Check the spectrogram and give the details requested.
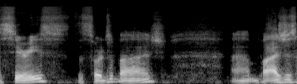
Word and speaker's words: B'ajj: it it's a series the swords of baj baja is how it's pronounced and actually baj is a conglomeration of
